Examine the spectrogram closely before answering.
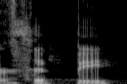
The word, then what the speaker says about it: Mississippi: And again, guys, when you see that, just slow down and voice every syllable. You can get it right if you just, it's not tricky in the sense that it's going to confuse you like California or Georgia at the end. Just repeat say the syllables, Mississippi, and then put it together.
